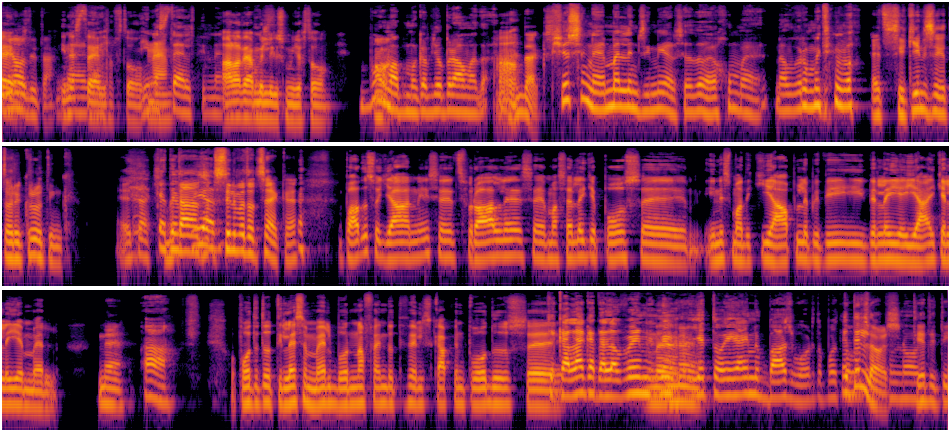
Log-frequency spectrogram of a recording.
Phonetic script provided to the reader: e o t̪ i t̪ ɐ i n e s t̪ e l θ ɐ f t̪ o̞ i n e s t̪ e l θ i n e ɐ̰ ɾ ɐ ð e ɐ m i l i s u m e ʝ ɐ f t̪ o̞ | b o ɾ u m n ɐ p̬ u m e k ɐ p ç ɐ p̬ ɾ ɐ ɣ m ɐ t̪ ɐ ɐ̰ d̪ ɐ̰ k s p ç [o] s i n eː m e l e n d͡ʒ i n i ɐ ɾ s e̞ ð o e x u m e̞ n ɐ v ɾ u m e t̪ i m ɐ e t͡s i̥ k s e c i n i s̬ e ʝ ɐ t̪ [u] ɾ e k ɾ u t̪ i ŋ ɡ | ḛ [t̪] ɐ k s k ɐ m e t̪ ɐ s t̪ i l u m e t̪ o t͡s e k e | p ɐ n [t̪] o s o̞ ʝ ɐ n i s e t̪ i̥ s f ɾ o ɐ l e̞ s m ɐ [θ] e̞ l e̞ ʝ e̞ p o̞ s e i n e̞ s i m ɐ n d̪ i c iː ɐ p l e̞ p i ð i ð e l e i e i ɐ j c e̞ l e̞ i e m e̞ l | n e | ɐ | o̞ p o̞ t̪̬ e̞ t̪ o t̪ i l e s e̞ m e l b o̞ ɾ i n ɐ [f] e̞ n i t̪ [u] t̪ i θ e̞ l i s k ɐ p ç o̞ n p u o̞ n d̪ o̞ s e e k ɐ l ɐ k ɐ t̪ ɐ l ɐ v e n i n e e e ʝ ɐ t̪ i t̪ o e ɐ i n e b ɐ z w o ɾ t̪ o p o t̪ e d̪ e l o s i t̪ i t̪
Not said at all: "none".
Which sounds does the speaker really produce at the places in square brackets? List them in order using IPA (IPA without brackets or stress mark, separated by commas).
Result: o, o, d̪, d̪, s, f, o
